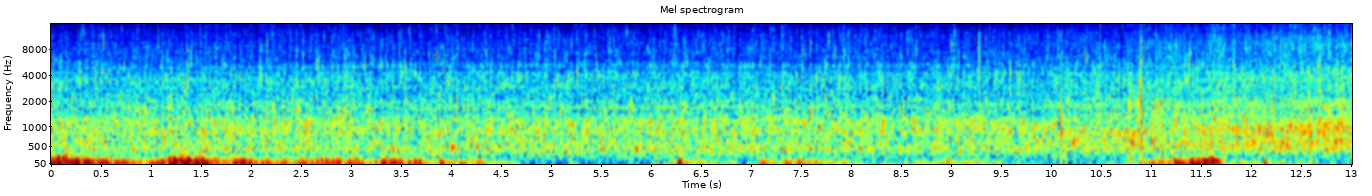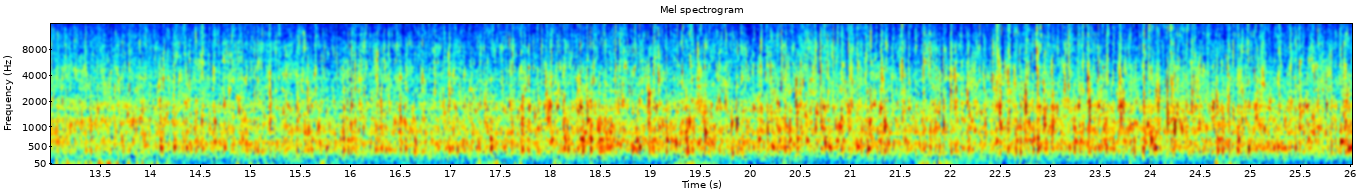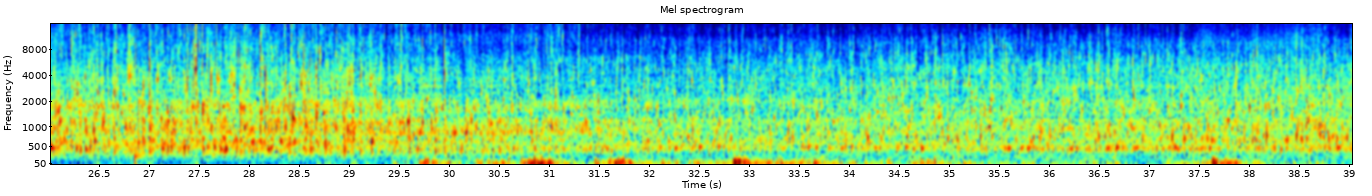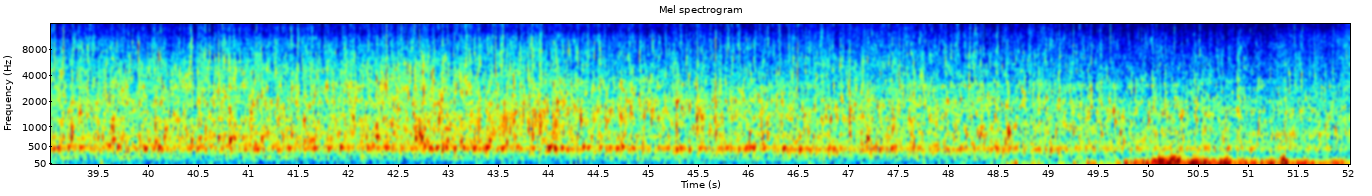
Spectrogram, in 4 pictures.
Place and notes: Lacs de Vens, France - Following stream downhill (WLD 2014)
Hi-pass filter used in Audacity to reduce wind noise. Recorded with zoom h1 on World Listening Day 2014)
Unnamed Road, Saint-Étienne-de-Tinée, France, 18 July 2014, ~17:00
